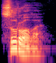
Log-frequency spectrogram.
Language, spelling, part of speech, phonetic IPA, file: Russian, сурово, adverb / adjective, [sʊˈrovə], Ru-сурово.ogg
- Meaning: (adverb) hard, harshly; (adjective) short neuter singular of суро́вый (suróvyj)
